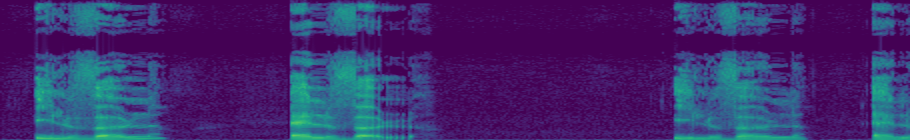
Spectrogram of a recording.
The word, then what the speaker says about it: veulent: And the last one, here EU, and then ENT, classic ending, but then you don't pronounce it, so you get veulent. Veulent. Ils veulent.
